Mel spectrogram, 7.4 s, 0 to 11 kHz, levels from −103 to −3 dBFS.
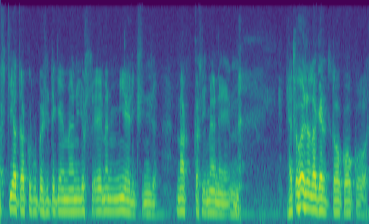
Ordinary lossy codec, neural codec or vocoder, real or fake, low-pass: AAC, 64 kbps; none; real; 9.9 kHz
